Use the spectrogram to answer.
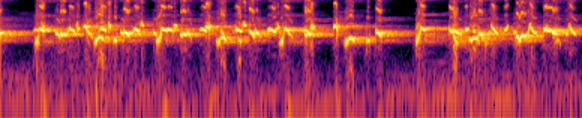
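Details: Crocok-cokan kept as a songbird, recorded as a training master song: a loud, fast, continuous chattering warble of short slurred whistled notes, rising and falling, with sharp clicks throughout and no other sounds.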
